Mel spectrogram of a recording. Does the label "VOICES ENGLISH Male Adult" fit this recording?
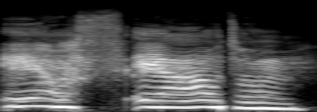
No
